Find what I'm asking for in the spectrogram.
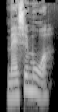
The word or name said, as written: massemord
